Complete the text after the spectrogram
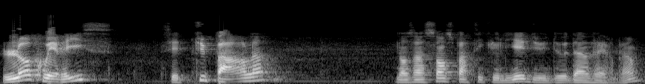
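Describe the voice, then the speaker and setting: A man's voice: fairly low pitch, lively intonation, fairly bright tone. A man teaching a Latin class, reading from a textbook and adding his own remarks, with many restarts and tags like "hein" and "voyez". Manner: slow explanatory, tags sentences with "hein" and "voyez", frequent restarts; spells out Latin words slowly, chanting declensions. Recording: dull lo-fi recording.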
